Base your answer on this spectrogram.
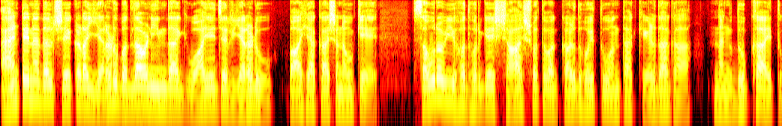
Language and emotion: Kannada, sad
